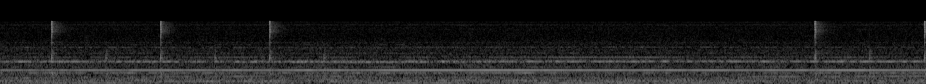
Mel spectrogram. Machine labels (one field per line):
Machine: valve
